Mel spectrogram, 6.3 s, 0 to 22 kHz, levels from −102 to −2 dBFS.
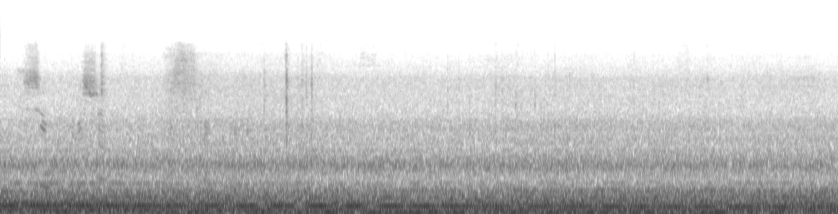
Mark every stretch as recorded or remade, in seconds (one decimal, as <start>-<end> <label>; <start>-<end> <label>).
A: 0.0-2.0 recorded; 2.0-2.7 remade; 2.7-6.3 recorded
